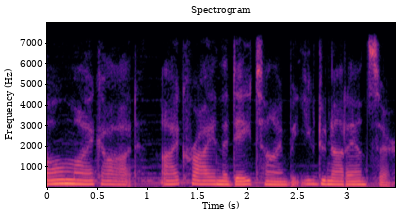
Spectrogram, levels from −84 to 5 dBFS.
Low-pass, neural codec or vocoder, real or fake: 7.2 kHz; none; real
